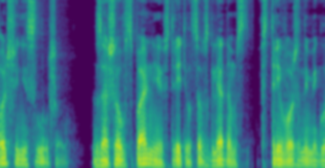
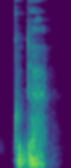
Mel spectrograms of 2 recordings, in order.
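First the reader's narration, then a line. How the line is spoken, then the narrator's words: Quiet question. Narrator (Russian): тихо спросила она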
